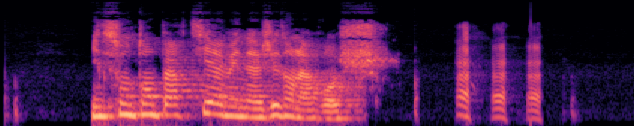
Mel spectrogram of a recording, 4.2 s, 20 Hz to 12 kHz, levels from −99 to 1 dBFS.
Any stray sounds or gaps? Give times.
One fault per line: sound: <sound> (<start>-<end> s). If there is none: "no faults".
sound: laugh (3.0-3.6 s)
